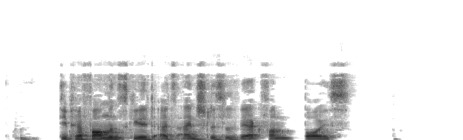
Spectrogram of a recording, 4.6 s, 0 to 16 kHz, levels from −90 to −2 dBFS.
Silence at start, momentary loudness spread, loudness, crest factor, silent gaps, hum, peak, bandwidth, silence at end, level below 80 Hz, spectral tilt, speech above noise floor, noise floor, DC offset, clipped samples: 0.2 s; 11 LU; -21 LUFS; 20 dB; none; none; -2 dBFS; 9.4 kHz; 1.15 s; -64 dBFS; -5 dB/octave; 26 dB; -47 dBFS; under 0.1%; under 0.1%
